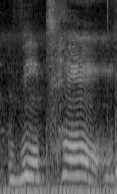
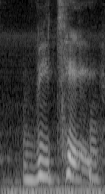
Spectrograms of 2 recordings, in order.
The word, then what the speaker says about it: vitae: One of the most wrongly pronounced words is vitae, because a lot of people say curriculum vitae. No, they say vitae actually, but it's vitae. Yes. It's vitae actually, so it's the other way around.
